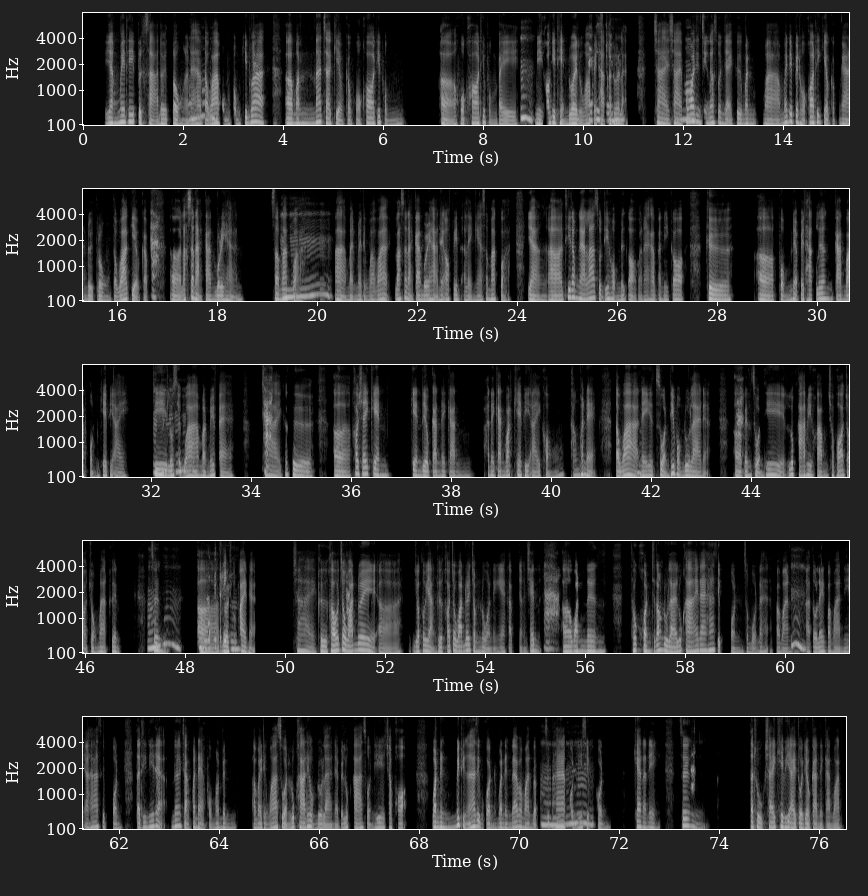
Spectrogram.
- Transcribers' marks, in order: tapping
- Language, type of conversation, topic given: Thai, podcast, คุณอยากให้คนอื่นมองคุณในที่ทำงานอย่างไร?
